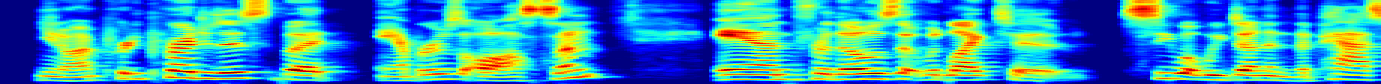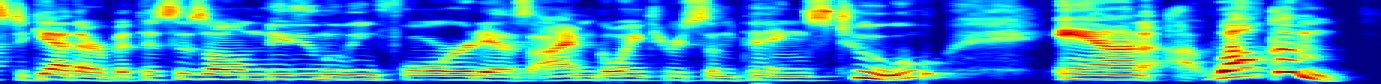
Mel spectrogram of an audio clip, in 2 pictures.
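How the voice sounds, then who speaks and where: An ordinary speaking voice at a fairly quick pace, with ordinary pitch variation and a quiet background. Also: woman, medium pitch for a woman. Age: 60s. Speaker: spiritual YouTuber, human design student. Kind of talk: casual chat. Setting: video call.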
